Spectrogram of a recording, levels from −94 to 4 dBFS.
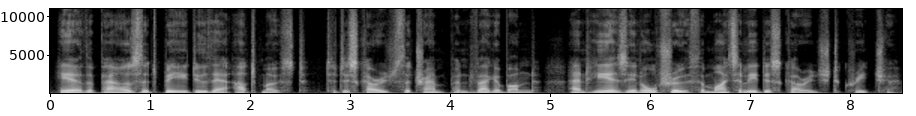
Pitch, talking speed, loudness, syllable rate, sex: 100 Hz, 170 wpm, -21 LUFS, 4.9 syllables/s, male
